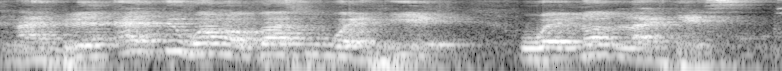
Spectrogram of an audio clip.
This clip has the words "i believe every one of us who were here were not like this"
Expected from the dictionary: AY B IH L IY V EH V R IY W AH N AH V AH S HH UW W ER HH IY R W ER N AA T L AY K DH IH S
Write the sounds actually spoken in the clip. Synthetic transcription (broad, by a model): AY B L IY EH V R IY W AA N AH V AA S HH UW W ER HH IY W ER N AA T L AY K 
